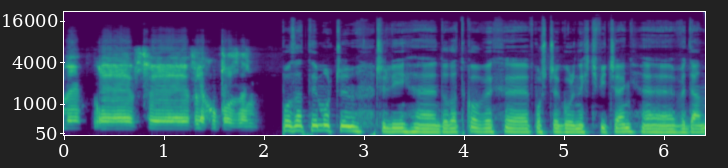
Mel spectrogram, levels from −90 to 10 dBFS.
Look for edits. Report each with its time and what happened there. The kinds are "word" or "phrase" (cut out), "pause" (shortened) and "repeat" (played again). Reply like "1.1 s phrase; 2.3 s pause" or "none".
1.3 s word; 3.1 s word; 4.7 s word

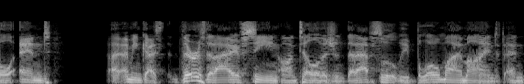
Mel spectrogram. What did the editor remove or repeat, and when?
1.6 s word; 2.0 s word; 2.8 s word

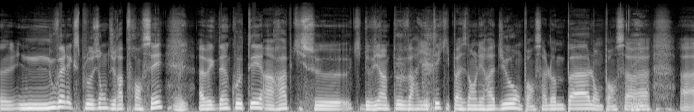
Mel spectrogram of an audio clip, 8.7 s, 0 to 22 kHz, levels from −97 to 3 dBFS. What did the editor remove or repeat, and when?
3.3 s word

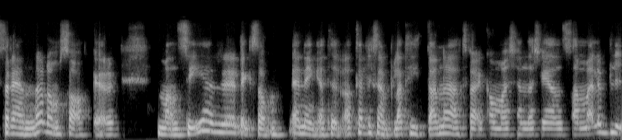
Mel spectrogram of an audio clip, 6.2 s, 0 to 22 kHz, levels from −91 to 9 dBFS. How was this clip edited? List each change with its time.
none

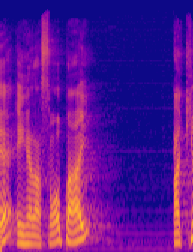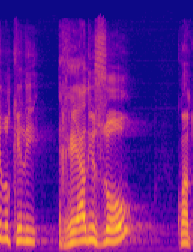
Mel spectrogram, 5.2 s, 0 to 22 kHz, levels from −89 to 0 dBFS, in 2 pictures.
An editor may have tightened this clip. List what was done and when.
none

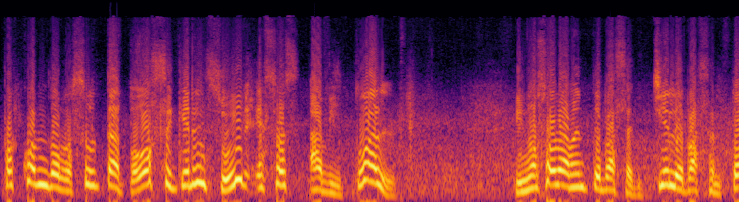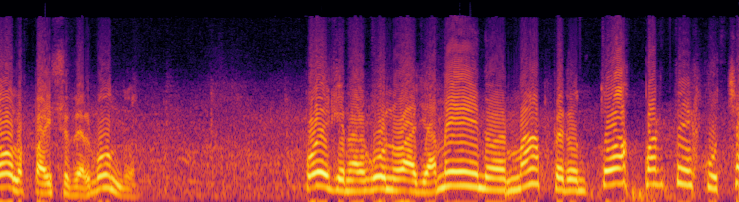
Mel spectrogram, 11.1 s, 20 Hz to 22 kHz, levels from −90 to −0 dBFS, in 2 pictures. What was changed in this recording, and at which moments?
9.3 s word

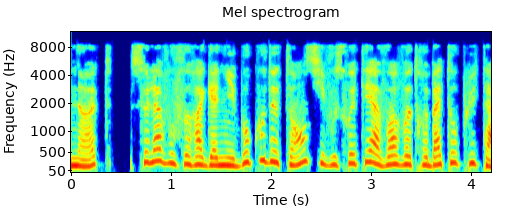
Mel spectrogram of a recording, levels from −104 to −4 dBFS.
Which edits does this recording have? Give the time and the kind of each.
none

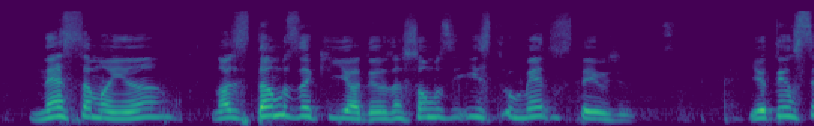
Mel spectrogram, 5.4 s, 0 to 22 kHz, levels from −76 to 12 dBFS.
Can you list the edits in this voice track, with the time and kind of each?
1.2 s pause

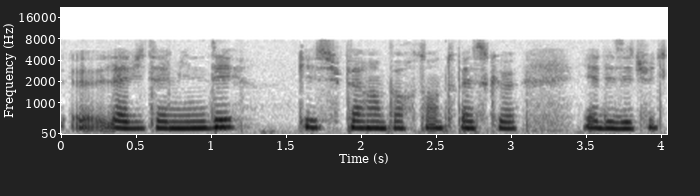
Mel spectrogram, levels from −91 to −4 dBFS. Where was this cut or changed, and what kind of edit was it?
2.6 s word

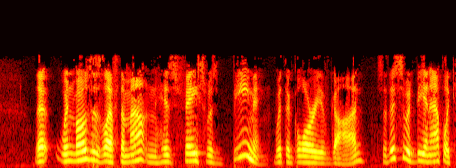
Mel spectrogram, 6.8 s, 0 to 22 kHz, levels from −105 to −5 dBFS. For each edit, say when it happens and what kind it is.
4.0 s pause

